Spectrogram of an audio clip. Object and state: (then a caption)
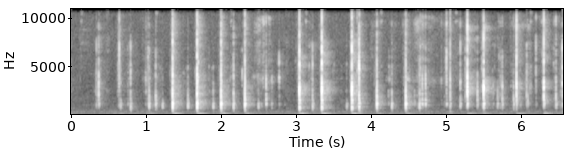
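Plastic mechanical keyboard. Fingertips of both hands softly type on an inexpensive compact mechanical keyboard with grey plastic keycaps. Around thirty short, crisp plastic clacks come in an uneven run, centered near 1 kHz with bright tops. Each keystroke dies away almost instantly over a quiet background.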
